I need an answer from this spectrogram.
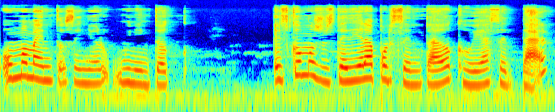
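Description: Woman narrator doing a bold, sharp young heroine for an audiobook, husky and fairly high. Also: normal speed, no echo. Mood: challenging.

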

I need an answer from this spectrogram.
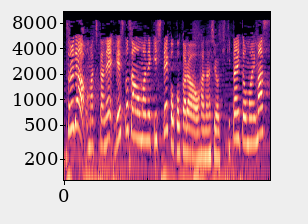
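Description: Lively high-voiced woman radio host. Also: quick pace, soft background music. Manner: chatty storyteller, reads listener mail. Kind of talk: radio talk show chat.

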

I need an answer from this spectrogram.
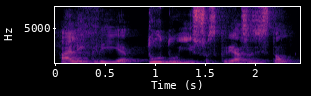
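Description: A man, a pastor chatting on a podcast, telling stories with animated repetition for emphasis. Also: medium pitch, a little fast. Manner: animated storyteller, repeats lines for emphasis. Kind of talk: casual podcast chat.

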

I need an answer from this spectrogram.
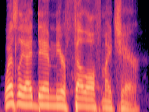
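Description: A man talking as a podcast guest, telling his own story in an animated, excitable way. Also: a little high, normal speed, dry recording, studio quality, soft background music. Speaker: podcast guest, design agency founder. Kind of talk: casual storytelling interview.

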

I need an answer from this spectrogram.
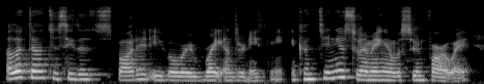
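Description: Expressive woman reading her own story. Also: medium pitch, brisk. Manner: lively, expressive, a few stumbles. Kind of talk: reading a personal story aloud.

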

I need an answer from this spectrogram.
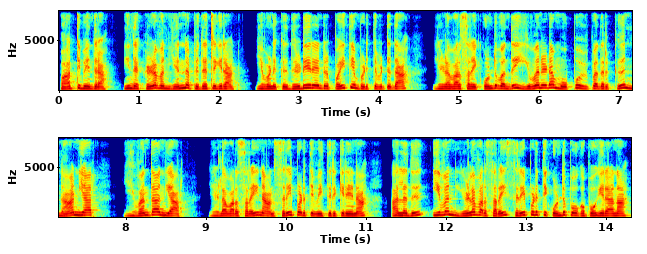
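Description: A woman lowering her voice for a scornful proud nobleman. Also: moderate pace, darkish tone, natural voice. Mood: defiant. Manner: defiant, scornful. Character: proud scheming middle-aged nobleman, a father.

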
